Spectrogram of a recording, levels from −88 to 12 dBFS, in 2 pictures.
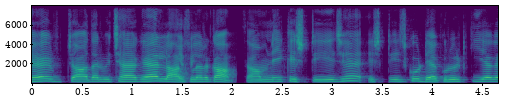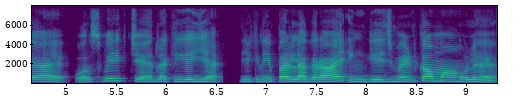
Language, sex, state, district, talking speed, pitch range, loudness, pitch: Hindi, male, Uttar Pradesh, Hamirpur, 210 wpm, 190-220 Hz, -22 LUFS, 205 Hz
